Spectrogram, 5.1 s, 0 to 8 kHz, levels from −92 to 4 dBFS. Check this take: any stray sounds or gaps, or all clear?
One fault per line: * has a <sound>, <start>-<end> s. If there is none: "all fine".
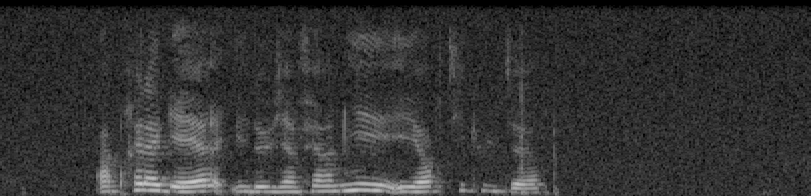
all fine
